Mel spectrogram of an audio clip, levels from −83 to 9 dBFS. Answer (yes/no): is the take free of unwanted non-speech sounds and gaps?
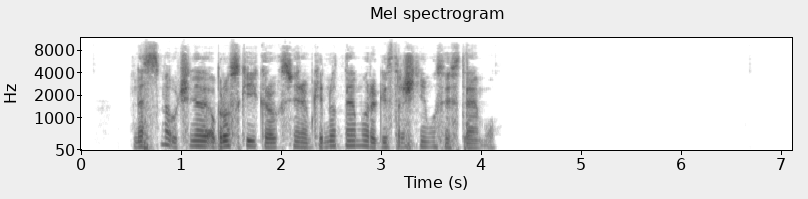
yes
